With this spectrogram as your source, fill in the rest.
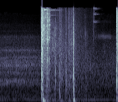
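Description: Sniper rifle shots in Call of Duty Modern Warfare II, fired at two enemy snipers on a tower: three sharp, loud cracks. The first two come close together and the third follows after a short pause.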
